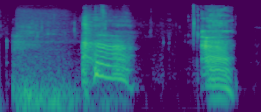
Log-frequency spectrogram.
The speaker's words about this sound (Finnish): Ei oo koronaa, pieni yskä.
